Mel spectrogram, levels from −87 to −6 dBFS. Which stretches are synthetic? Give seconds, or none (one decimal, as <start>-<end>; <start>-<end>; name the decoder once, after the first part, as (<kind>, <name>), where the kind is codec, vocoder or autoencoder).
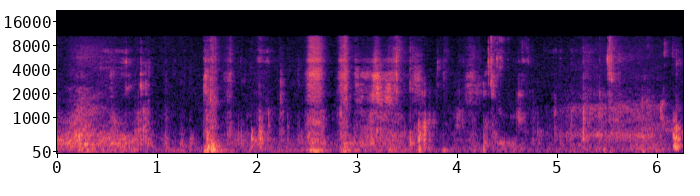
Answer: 0.0-1.3 (vocoder, Vocos)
